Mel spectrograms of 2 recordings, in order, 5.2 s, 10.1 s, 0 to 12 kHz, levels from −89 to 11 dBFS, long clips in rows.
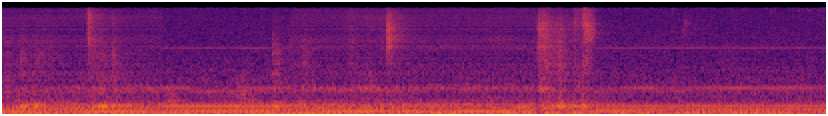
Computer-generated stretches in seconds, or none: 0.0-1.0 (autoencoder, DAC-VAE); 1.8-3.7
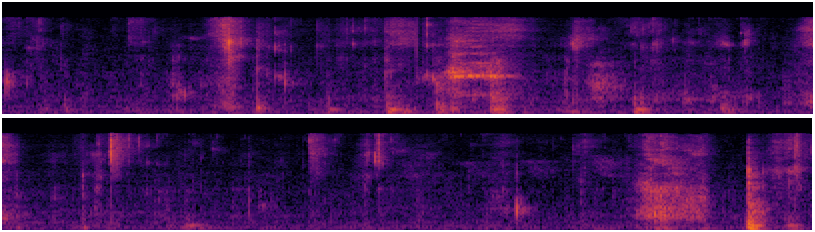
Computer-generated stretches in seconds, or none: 1.0-3.7 (autoencoder, DAC-VAE); 4.9-5.6

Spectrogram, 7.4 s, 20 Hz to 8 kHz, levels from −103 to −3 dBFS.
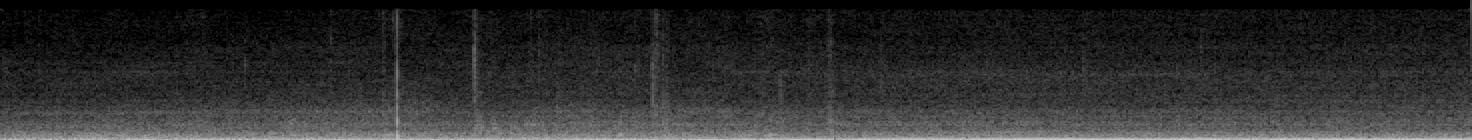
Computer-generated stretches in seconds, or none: none

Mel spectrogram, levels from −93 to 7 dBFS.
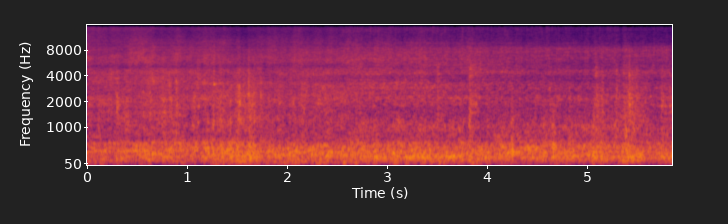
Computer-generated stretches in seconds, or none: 0.0-2.5 (autoencoder, DAC-VAE)

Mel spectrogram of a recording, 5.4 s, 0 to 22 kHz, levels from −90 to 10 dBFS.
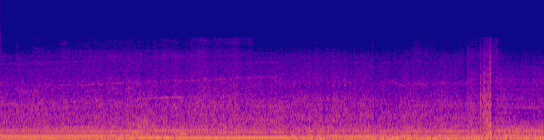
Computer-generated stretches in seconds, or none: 2.8-3.5 (autoencoder, DAC-VAE); 4.7-5.4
